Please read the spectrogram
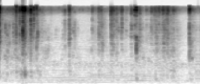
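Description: Plastic sweet packet crinkling as it is handled: irregular crackles and rustles.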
